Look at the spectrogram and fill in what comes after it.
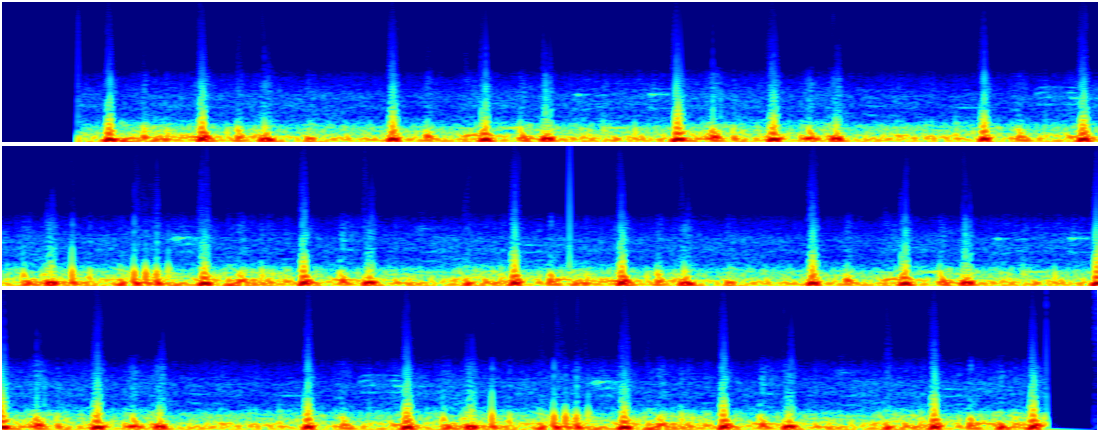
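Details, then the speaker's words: Heart auscultation of a bulldog with Boxer (arrhythmogenic) cardiomyopathy recorded in routine practice: rapid, irregular heartbeat in a repeating uneven pattern, no murmur; ventricular trigeminy, two normal beats then a premature beat. "Para finalizar nosso vídeo, vou mostrar imagem de Holter apresentando exemplos de trigeminismo de origem ventricular e supraventricular e vamos mais uma vez escutar o áudio deste paciente."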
